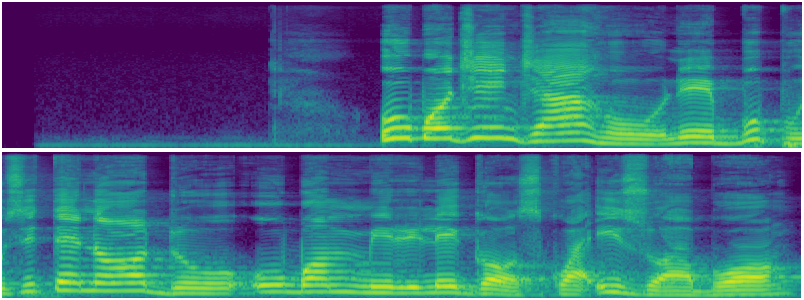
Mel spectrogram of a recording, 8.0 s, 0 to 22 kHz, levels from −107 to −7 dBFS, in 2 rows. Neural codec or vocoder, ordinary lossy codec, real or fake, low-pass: none; none; real; 19.8 kHz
